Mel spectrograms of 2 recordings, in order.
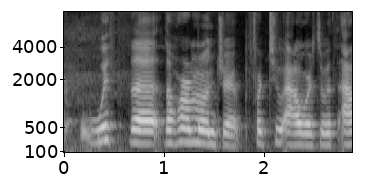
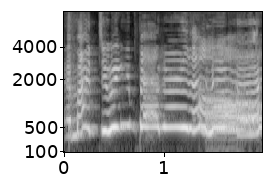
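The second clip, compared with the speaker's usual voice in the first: high, loud mock plea; overexcited retold demand; retold desperate question; 13 semitones higher, 8 dB louder than usual. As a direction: call out to mum, hammed-up. Retold asking mum while high.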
